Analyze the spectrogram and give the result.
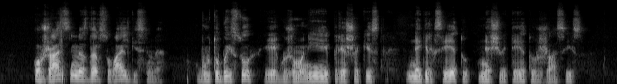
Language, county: Lithuanian, Telšiai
